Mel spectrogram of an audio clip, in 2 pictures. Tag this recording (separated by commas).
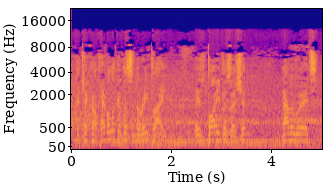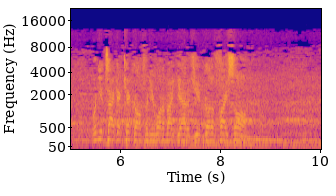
Speech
